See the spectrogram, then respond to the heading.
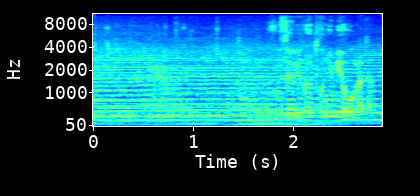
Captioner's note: speaking french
